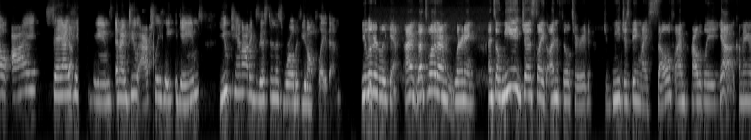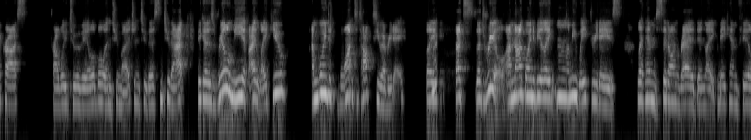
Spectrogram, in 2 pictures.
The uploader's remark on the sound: Our first Zoom recording episode!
